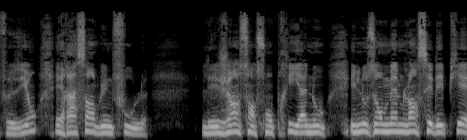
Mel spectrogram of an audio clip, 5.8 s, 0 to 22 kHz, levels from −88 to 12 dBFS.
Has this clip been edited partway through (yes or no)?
no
